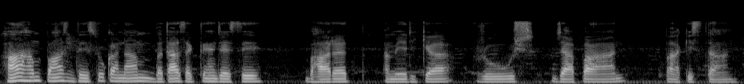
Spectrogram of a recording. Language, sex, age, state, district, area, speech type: Hindi, male, 18-30, Uttar Pradesh, Jaunpur, rural, spontaneous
